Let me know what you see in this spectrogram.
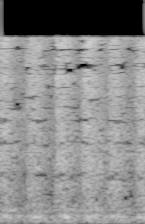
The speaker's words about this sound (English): It's a train. It's a good thing, too. All trains are good things, I say.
